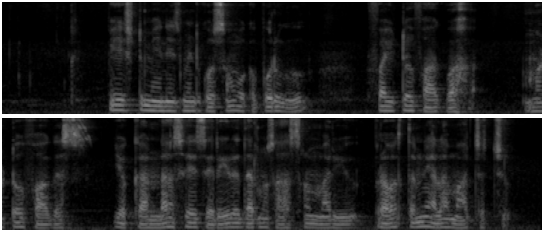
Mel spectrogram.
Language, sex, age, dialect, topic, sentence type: Telugu, male, 18-24, Utterandhra, agriculture, question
